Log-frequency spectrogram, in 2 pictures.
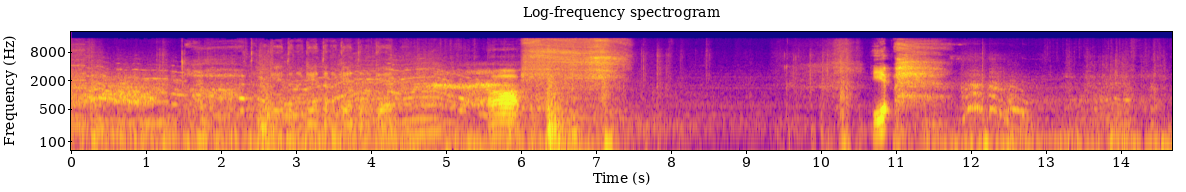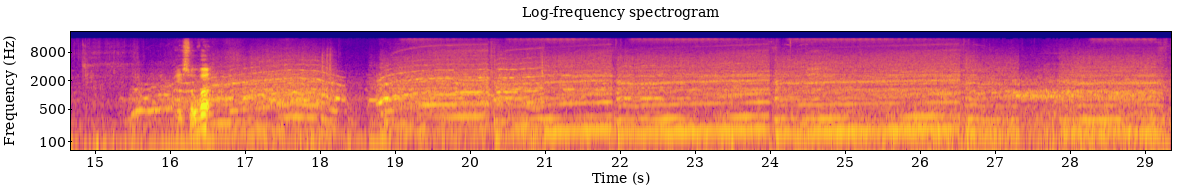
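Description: A racing car engine roars and revs, climbing in pitch and dropping with each gear change.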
